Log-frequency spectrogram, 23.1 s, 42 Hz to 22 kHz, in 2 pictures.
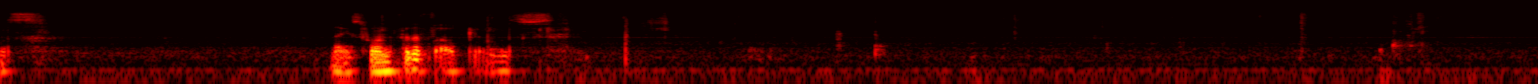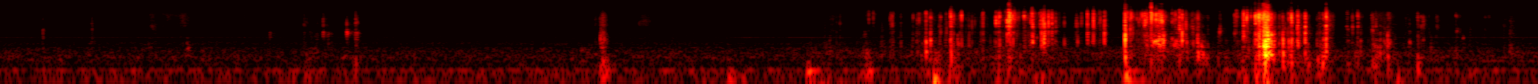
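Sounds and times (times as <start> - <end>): trading cards being flipped: 18.0 - 22.3.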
